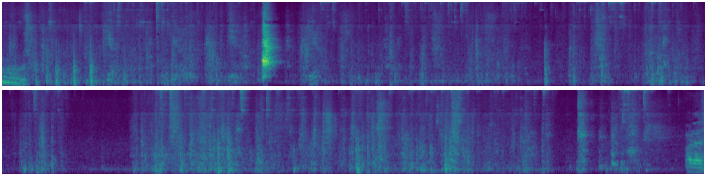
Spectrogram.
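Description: Dogs playing and wrestling on a couch: scuffling on the cushions, with one loud, sharp bark about five seconds in.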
